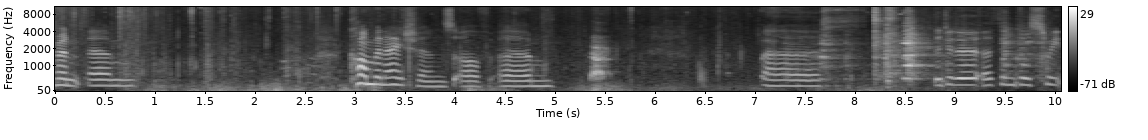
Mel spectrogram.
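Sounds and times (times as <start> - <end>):
speech: 0.0 - 1.1, 3.0 - 5.6, 7.1 - 8.0, 8.8 - 10.0
neighbour's dog barking: 5.3 - 5.6.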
